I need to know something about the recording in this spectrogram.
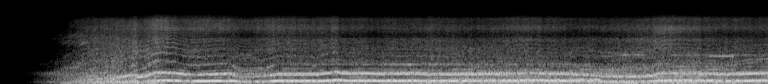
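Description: Small drone motors whine loudly, rising in pitch as they spin up and then wavering up and down.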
